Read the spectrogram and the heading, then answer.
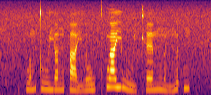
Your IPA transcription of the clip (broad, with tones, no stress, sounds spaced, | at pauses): kʷ ɐ˨˥ m t̪ uː˨ j ɐ˨˧ ŋ p aː˨˩ j l o˨ w kʷʰ aː˥ j w uː˨˩ j kʰ ɛː˨˧ m ŋ ɵ˨˩ n ŋ ɵ˥ t̚ ŋ ɪ˥ k̚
